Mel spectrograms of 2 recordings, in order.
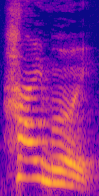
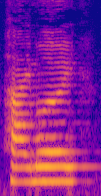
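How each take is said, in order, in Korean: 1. 두 번째 음절은 내려가는 성조예요. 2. 두 번째 음절은 평평한 성조예요. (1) "하이 mười 이렇게 하면은 조금 불편하다고" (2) "성조가 그냥 평성으로 가요"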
